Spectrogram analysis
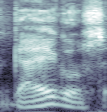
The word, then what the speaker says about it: Gallegos: got to say it the two l's is the y sound in spanish you know what you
